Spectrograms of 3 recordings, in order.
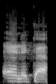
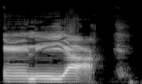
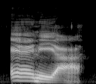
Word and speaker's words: Antioch: there and constantly saying Annika High School, Annika this, Annika High School, Annika. First off, Big J, it is pronounced as Antioch. No, Big J, repeat after me. Antioch.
